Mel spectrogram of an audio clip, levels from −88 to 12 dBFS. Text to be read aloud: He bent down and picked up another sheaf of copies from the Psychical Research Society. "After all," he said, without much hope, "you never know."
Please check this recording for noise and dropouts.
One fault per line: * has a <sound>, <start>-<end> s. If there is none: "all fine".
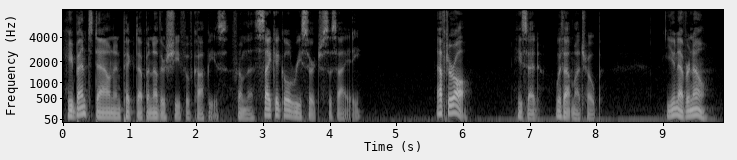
all fine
